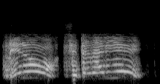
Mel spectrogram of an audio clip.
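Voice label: French player friendly fire mood med; War Thunder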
